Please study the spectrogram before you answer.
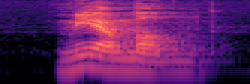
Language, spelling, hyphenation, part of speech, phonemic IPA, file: Dutch, meerman, meer‧man, noun, /ˈmeːrmɑn/, Nl-meerman.ogg
- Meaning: merman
